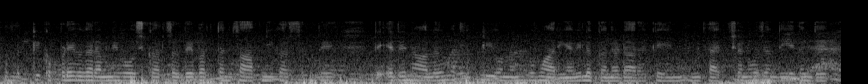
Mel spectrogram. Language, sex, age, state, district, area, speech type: Punjabi, female, 30-45, Punjab, Gurdaspur, urban, spontaneous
